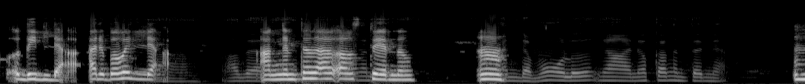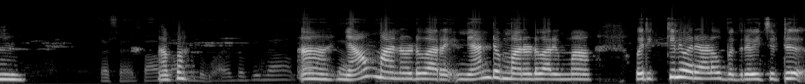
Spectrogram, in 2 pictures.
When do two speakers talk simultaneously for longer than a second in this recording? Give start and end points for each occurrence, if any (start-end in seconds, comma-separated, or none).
11.1-12.7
